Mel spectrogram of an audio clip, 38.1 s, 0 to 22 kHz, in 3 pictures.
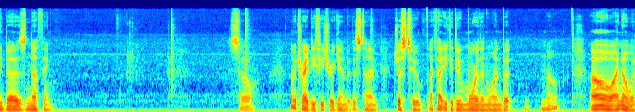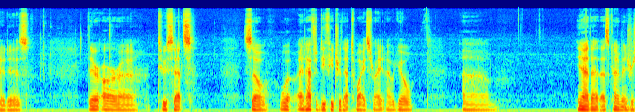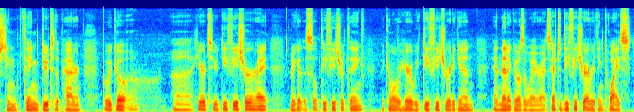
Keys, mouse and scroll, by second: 2.0 click, 3.3 Delete, 3.9 middle click, 4.5 click, 4.8 space, 5.5 scroll up 2, 5.8 click, 6.2 scroll up 2, 6.8 click, 7.2 ctrl+click, 8.3 click, 12.9 click, 14.8 Delete, 15.9 click, 16.3 space, 24.0 click, 24.8 click, 25.3 ctrl+click, 29.6 click, 31.9 click, 32.4 ctrl+click, 33.5 click, 35.0 scroll down 2, 35.5 scroll down 2.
